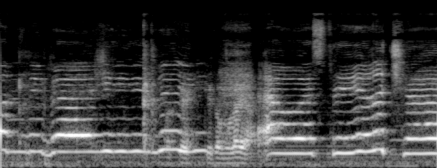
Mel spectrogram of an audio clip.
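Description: A young woman singing, holding long steady notes, with a brief break in the line about two seconds in.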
